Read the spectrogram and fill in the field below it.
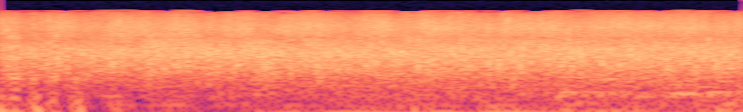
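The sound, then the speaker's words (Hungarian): A played applause sound effect of a sizable crowd fills the whole stretch, dense and even clapping at a loud, consistent level with no voices standing out. “Visszajöttek a tapsoncok.”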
